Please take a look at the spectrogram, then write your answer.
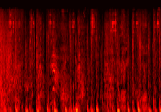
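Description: Horse galloping in the Western video game Red Dead Online, a steady fast rhythm of hoofbeats on dirt with some background game noise and occasional voice, close and fairly loud.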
